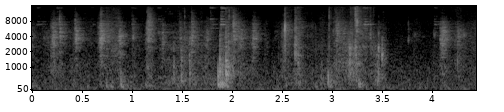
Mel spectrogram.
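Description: Near silence: room tone with a few faint, scattered small ticks and rustles.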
